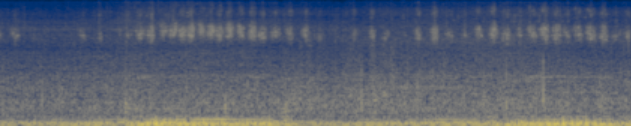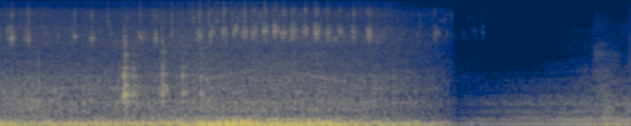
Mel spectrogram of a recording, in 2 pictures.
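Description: Pickup truck engine rumbling low, swelling and easing several times, with crickets trilling in pulses over it. Both stop abruptly about seven seconds in.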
